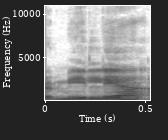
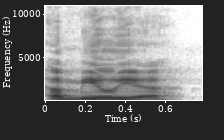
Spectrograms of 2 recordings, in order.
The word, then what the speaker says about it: Emilia: I told her like I want our daughter's name to be Emilia, not Amelia, Emilia, Mm-hmm. and I want her to say her name Emilia, right? Like not Yeah, Amelia, not Amelia.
